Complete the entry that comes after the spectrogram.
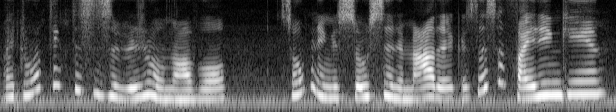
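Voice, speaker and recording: A woman chatting casually to viewers as a livestream host, with a giggly, expressive manner full of interjections. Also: sits high, fast talker, a little hiss or hum.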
